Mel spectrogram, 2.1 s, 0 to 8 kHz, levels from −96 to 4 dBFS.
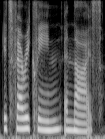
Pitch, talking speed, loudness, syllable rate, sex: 205 Hz, 140 wpm, -17 LUFS, 3.1 syllables/s, female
